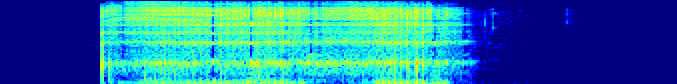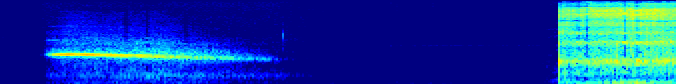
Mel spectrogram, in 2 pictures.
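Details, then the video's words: Pet dog asleep and snoring, a nightly habit said to make the house tremble: a harsh, rattling inhaled snore, a pause, then a short high whistle falling in pitch, and another rough snore beginning. "Cachorro roncando faz a casa tremer"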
